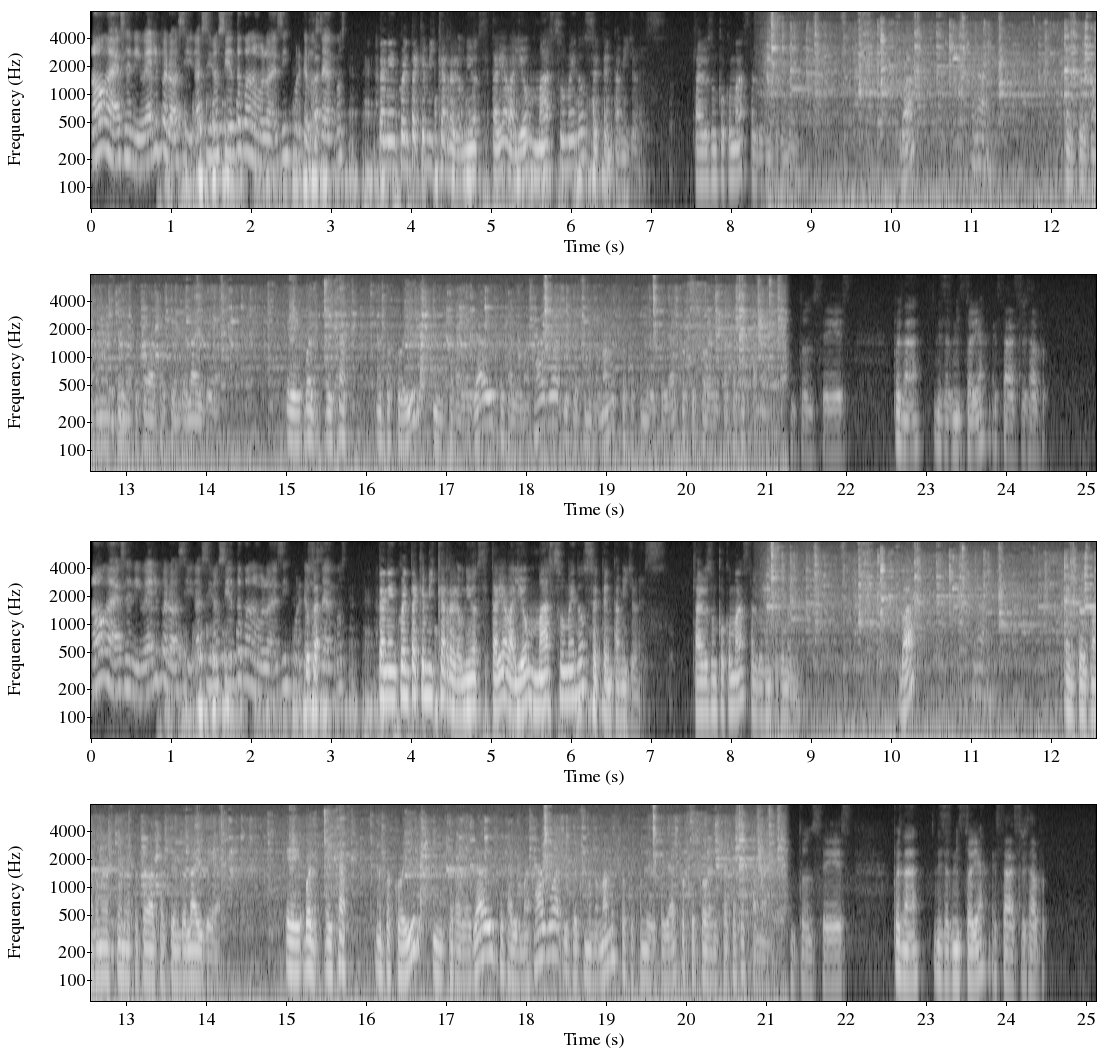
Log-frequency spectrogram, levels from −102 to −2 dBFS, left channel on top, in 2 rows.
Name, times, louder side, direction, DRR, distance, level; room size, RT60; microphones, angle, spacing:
voice 1, 0.0-3.0 11.0-11.3 12.8-13.0, left 3 dB, 25° left, 0.3 m, -31 dB
sound 1, 0.8-6.9, left 1 dB, ahead, 0.7 m, -32 dB
voice 2, 3.6-7.1 7.5-8.9 10.1-10.4 12.2-14.3 15.0-22.0 22.6-24.5, right 6 dB, 80° right, 0.3 m, -28 dB
sound 2, 8.3-21.3, right 1 dB, 25° right, 1.1 m, -31 dB
2.8 x 2.4 x 2.8 m
head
